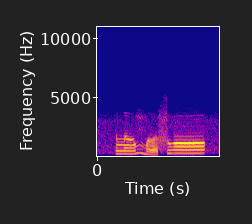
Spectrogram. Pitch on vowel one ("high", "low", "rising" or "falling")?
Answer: rising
